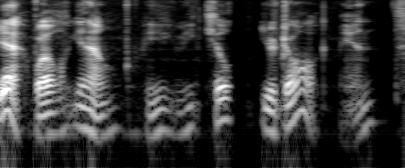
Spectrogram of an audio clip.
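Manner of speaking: put-on muttered words. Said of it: "under her breath".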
